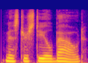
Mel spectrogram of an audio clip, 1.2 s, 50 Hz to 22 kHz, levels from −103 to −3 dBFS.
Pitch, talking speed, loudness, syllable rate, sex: 175 Hz, 150 wpm, -14 LUFS, 4.4 syllables/s, female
